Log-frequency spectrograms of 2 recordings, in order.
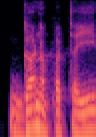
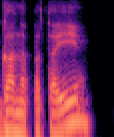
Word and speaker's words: Ганапатай: Известна его мантра, самая простая, да, Муа мантра, Гам Ганапатай Намаха, Экакшари мантра, Ганапатай, только надо правильно произносить, там Га – это горловая такая, Гам, Га, На, это вот язык чуть назад проворачиваем, кончик На, ну, вверх, серебральный звук На, носовой, Ганапатай Намаха, потому что некоторые говорят Ганапатай, ну, это… Бывают ошибки в произношении еще более серьезные, да, там.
